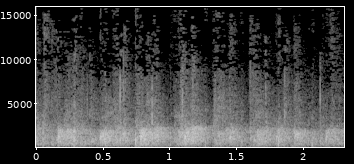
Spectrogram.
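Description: Applause from an audience at a cultural presentation, a steady patter of many hands clapping at moderate loudness from start to finish.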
